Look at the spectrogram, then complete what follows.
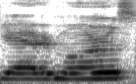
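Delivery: really bad put-on deep voice. Try out a voice for Sonia although you can't do deep voices, a really bad impression. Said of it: "That was a really bad impression".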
